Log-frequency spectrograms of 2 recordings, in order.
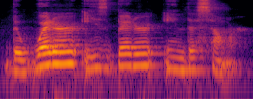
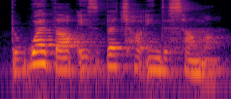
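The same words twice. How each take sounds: First: It is said in an American English accent. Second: It is said in a British English accent. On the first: "In American English" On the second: "And with the British English"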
